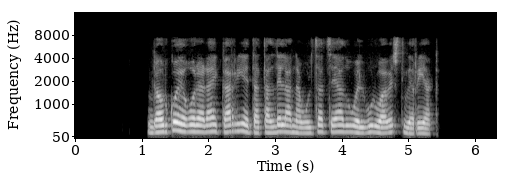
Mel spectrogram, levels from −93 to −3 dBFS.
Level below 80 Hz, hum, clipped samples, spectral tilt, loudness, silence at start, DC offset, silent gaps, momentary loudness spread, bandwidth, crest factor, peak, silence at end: -72 dBFS; none; under 0.1%; -6.5 dB/octave; -21 LUFS; 1.1 s; under 0.1%; none; 8 LU; 7.8 kHz; 16 dB; -6 dBFS; 1 s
